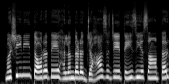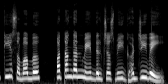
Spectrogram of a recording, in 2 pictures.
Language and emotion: Sindhi, neutral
